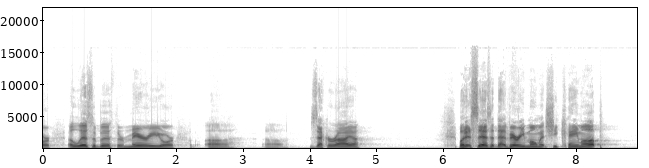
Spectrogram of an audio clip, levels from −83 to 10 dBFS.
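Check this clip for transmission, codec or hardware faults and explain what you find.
There is one fault, a block size mismatch (truncated), from the start of the clip to 6.25 s. One stage hands on longer blocks than the next stage takes in, and the tail of each block is discarded. The 43.1 Hz rate fits 1024-sample blocks at a 44.1 kHz rate. Each cut leaves a small discontinuity, so the speech carries a steady 43.1 Hz buzz. Pace and pitch stay at their normal speed.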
